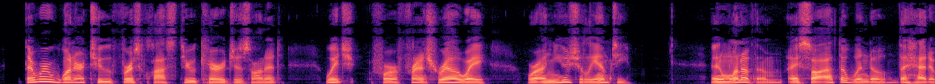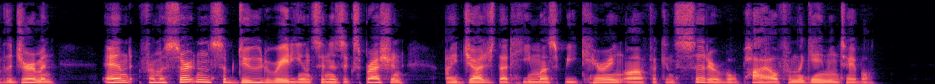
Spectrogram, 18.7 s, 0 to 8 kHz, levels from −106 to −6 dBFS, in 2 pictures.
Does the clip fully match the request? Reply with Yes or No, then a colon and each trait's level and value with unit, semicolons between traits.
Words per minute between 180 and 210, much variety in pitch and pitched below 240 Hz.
Yes: average, 190 wpm; wide, 6.0 semitones; low, 135 Hz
